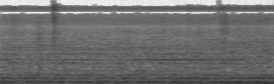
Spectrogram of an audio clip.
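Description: Steady low mechanical hum of a commercial kitchen's extraction fans running.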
